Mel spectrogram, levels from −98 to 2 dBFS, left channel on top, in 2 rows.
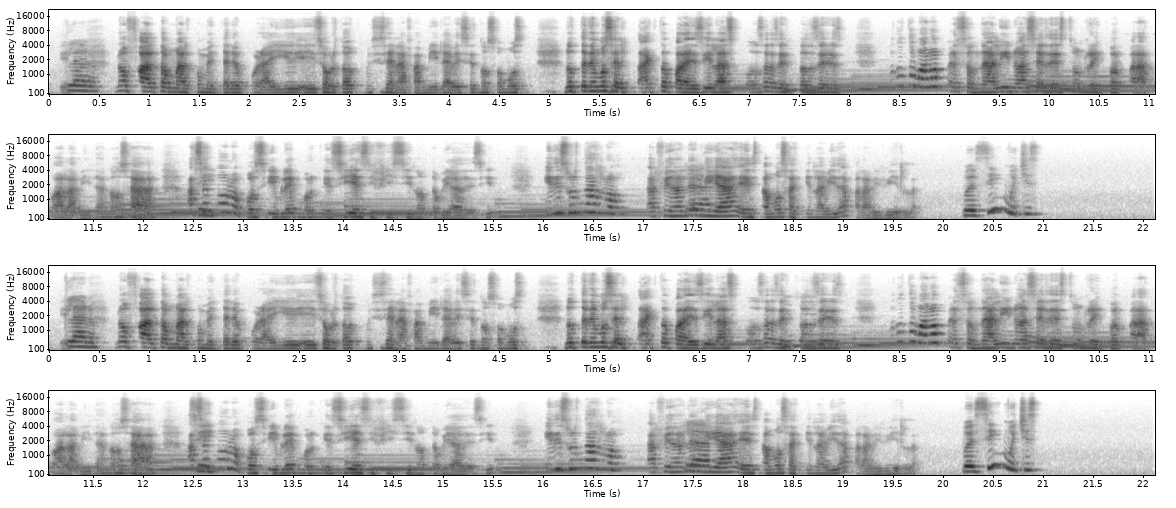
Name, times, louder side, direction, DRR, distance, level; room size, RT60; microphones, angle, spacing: voice 1, 0.2-0.5 7.3-7.8 12.5-12.7 17.4-17.7 20.2-20.9, right 4 dB, 75° right, 0.5 m, -29 dB
voice 2, 0.7-19.7, equal, 15° left, 0.4 m, -32 dB
sound 1, 6.5-17.5, equal, 50° left, 0.8 m, -40 dB
2.5 x 2.5 x 2.2 m
head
